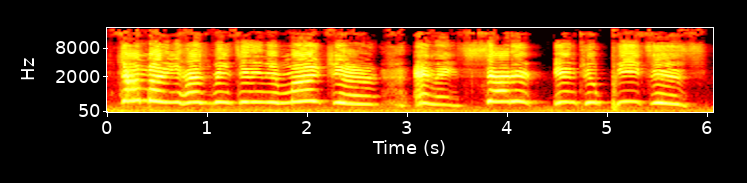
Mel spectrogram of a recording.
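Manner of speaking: very high, squeaky, tiny little voice. Reading the bear story, Baby Bear scampers to his chair: squeaky little voice. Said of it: "in his squeaky, squealy little voice".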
